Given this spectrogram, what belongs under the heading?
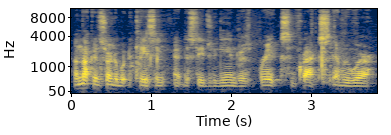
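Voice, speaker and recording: Deep-voiced man, halting casual demonstration. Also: little pitch movement, a bit bright, slight background noise, poor audio. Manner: halting, pausing often mid-sentence. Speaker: hobbyist host of a repair video series.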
